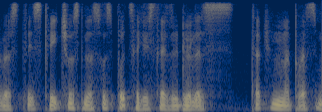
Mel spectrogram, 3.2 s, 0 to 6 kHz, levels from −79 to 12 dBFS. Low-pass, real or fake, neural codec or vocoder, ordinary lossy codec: 5.4 kHz; fake; codec, 16 kHz, 0.5 kbps, FreqCodec, larger model; AAC, 32 kbps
